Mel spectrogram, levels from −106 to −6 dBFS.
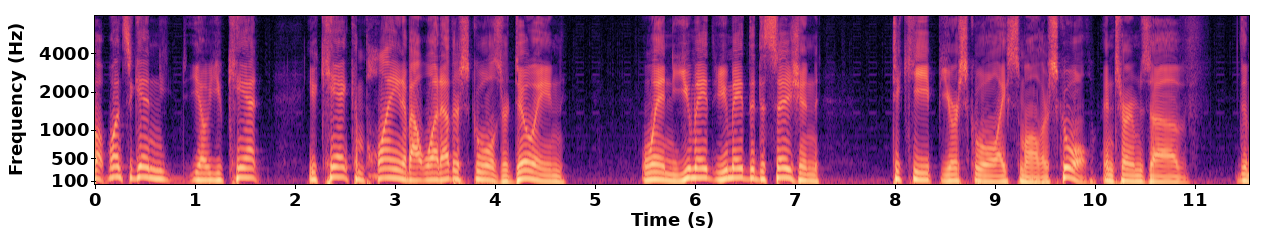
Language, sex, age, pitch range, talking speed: English, male, 40-59, 105-135 Hz, 175 wpm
